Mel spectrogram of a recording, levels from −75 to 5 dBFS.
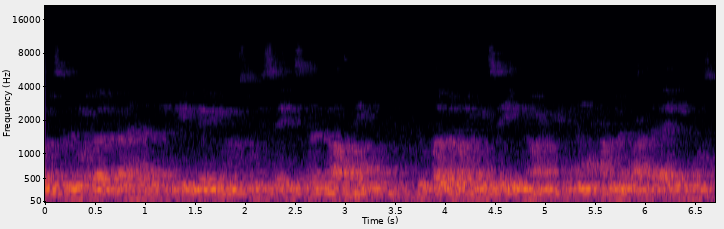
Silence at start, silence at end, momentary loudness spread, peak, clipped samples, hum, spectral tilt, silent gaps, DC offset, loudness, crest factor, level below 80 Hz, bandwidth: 0 s; 0 s; 5 LU; -16 dBFS; under 0.1%; none; -9 dB/octave; none; under 0.1%; -29 LUFS; 14 dB; -50 dBFS; 9.2 kHz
